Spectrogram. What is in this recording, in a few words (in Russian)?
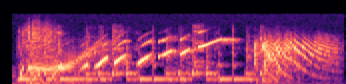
Звук бега из мультика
